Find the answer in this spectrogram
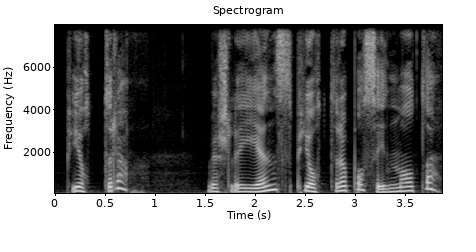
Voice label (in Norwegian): pjåttre, Numedalsmål; Verb; Vesle Jens pjåttra på sin måte.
